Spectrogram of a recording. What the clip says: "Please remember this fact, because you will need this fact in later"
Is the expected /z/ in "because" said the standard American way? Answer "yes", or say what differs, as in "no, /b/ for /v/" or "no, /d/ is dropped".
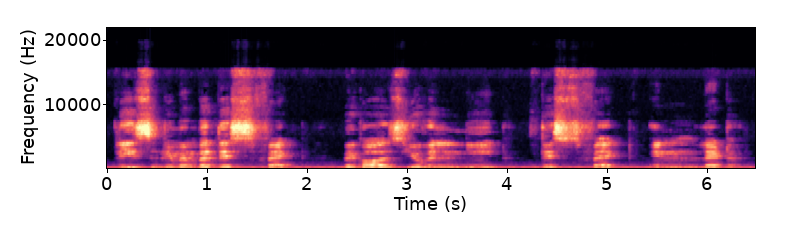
yes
